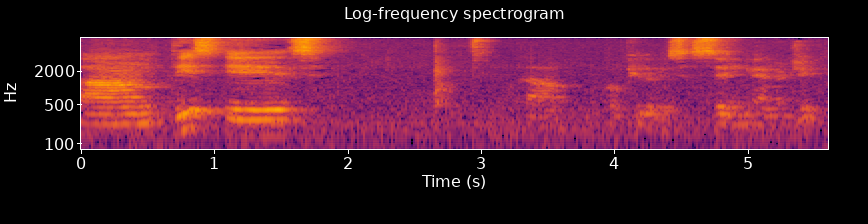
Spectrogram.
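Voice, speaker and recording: A man speaks very slowly at a medium pitch in a monotone, flat delivery. Long, frequent pauses break it up, and audible room echo surrounds the voice. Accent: non-native. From Italy (Rome). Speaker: panel moderator, professor. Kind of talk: conference panel presentation. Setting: conference stage with audience. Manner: halting, many fillers.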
